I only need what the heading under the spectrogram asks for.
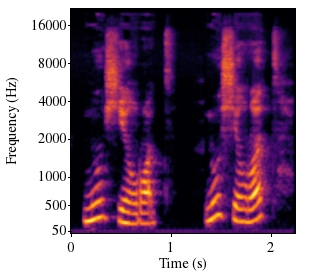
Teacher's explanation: kita baca dengan mengangkat pangkal lidah nusyirot huruf RO di sini kita baca dengan tafkhim atau dengan tebal karena ro berharakat fathah Jadi angkat pangkal lidahnya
